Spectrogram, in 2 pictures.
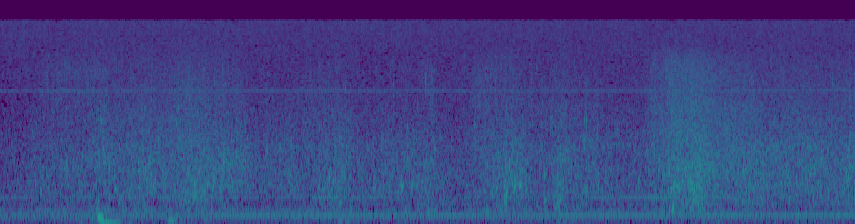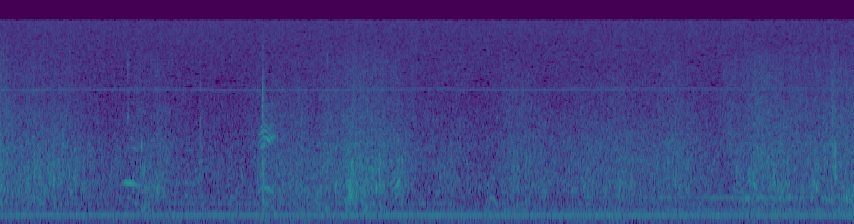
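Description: Gentle waves lap softly against rocks.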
